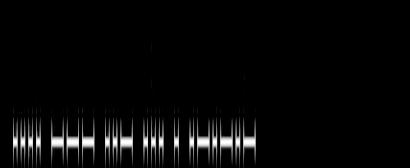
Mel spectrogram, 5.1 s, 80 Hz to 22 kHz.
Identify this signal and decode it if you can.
Morse code, heard as a keyed tone, about 25 wpm, 700 Hz. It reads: HOUSE.
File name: practice / 25wpm / Sentences with 2-Word Phrases - 25wpm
